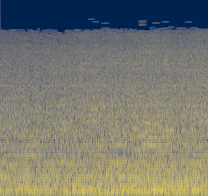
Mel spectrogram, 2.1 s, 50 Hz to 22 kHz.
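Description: Steady machinery and air-handling noise inside the operator's cab of a running Bucyrus-Erie 1250-B walking dragline, with no distinct knocks or tones.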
